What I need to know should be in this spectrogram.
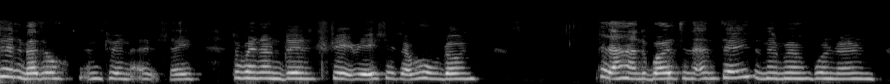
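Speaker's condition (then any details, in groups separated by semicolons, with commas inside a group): Cerebral palsy; affects balance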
